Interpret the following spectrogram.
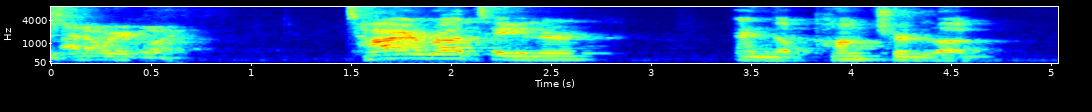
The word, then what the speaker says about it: Tyrod: The way he pronounces his name. So it's not Tyrod, it's Tyrod.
